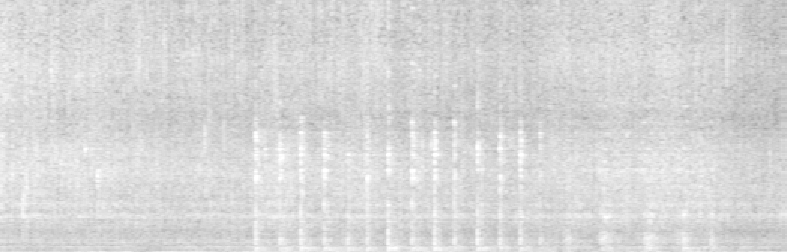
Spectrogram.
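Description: Chopped ginger frying in white oil in a pan for a chicken soup, a steady close sizzle throughout, with a run of sharp rhythmic stirring clicks from the spoon in the middle.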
